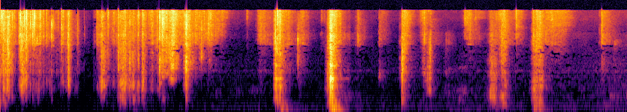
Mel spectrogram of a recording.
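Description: Clear plastic wrapper crinkling as it is peeled off a tea drop for the first two seconds, then a few light clicks and taps from a plastic reusable K-cup filter being handled, with one sharper click about three seconds in.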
